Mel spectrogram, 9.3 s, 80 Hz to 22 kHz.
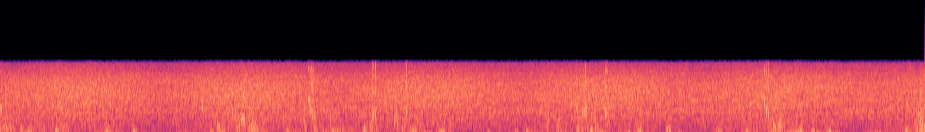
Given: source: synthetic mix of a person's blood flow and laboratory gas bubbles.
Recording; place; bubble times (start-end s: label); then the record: Doppler ultrasound of blood flow; precordium
0.00-0.27 s: bubbles
2.00-2.10 s: bubbles
2.12-2.62 s: bubbles
3.01-3.24 s: bubbles
3.27-3.35 s: bubbles
3.67-3.80 s: bubbles
3.83-4.26 s: bubbles
5.44-5.63 s: bubbles
5.74-6.12 s: bubbles
7.62-7.87 s: bubbles
From the record:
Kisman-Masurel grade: 232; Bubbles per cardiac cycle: several, 3 to 8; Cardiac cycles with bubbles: 50 to 99%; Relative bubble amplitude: moderate (0.250 to 0.450); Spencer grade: 3 (all of the cardiac periods contain showers or single bubble signals, but not dominating or overriding the cardiac motion signals); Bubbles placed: anywhere in the cardiac cycle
